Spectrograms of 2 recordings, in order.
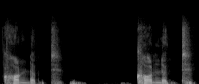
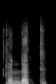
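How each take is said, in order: First: "conduct" as CON-duct, full first vowel, soft falling end; word stress on first syllable. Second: "Conduct" as cun-DUCT, weak first syllable; word stress on second syllable. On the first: Teacher showing meaning changes with stress, CONduct. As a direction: lean on the start of "conduct". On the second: Teacher showing meaning changes with stress, conDUCT. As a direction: lean on the end of "Conduct". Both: Shown as a demonstration. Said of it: "where you are giving stress".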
